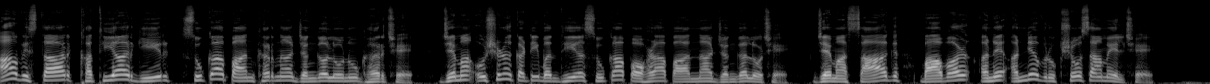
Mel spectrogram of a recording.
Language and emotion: Gujarati, neutral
